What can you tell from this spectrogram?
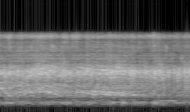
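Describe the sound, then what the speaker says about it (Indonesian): Audience at a school quiz competition applauding team C after a correct answer, a dense, even patter of clapping from a sizable group, heard alone. "Tepuk tangan untuk tim C."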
